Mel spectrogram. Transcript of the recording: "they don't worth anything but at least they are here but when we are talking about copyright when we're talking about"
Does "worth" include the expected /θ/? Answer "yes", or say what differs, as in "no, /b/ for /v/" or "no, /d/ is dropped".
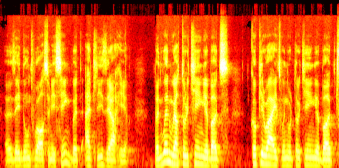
no, /s/ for /θ/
